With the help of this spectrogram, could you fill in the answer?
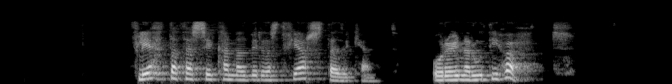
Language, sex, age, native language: Icelandic, female, 30-39, Icelandic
